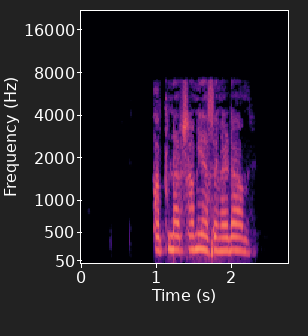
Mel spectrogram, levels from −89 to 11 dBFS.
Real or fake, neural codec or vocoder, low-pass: real; none; 7.2 kHz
